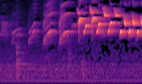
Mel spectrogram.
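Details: Goldfinch song starting with soft rising chirps that build into a loud, rapid trill of tinkling, evenly repeated notes.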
